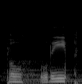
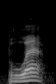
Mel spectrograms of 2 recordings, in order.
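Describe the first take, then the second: First: The word is said as bleep. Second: The word is said as blep. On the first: The speaker calls it wrong. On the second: The speaker calls it right.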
